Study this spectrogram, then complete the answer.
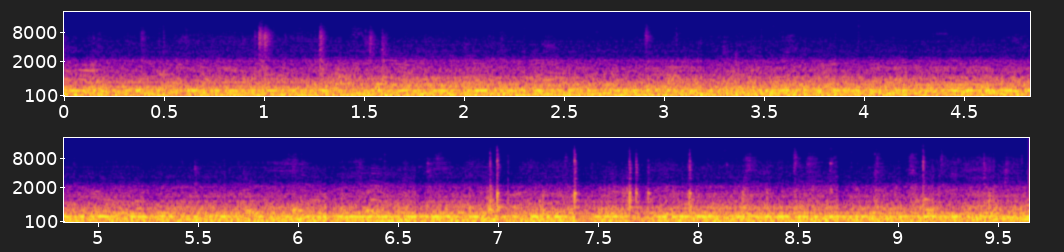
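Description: The airliner's cabin rattles and thumps over bumps in the runway.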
